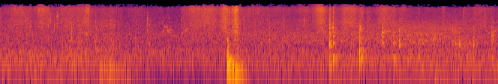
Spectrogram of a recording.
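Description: A goat munches on hay close by.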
